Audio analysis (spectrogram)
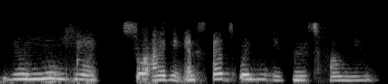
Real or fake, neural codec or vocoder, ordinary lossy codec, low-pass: fake; codec, 44.1 kHz, 0.9 kbps, DAC; Opus, 24 kbps; 7.2 kHz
